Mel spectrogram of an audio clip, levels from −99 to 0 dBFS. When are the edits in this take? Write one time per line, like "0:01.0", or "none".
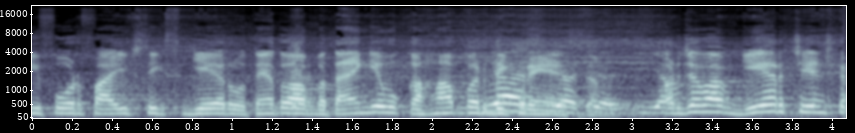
0:03.1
